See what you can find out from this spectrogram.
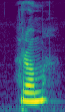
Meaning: thunder
- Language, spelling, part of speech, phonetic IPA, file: Czech, hrom, noun, [ˈɦrom], Cs-hrom.ogg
